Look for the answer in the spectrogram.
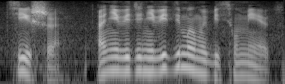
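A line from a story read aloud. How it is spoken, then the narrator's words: Sharp hushing rebuke. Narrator (Russian): прикрикнул на него Малек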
